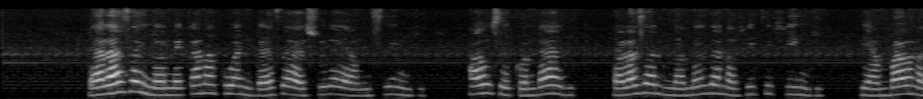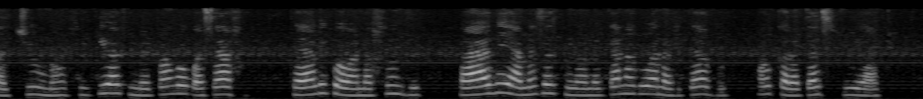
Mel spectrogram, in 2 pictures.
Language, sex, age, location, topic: Swahili, female, 25-35, Nairobi, education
